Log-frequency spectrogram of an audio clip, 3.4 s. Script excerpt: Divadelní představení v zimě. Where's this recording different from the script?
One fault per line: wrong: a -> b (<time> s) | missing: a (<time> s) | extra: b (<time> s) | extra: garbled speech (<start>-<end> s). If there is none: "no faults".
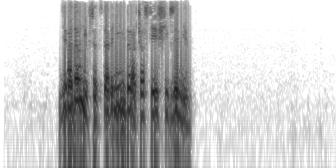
extra: byla častější (1.2 s)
